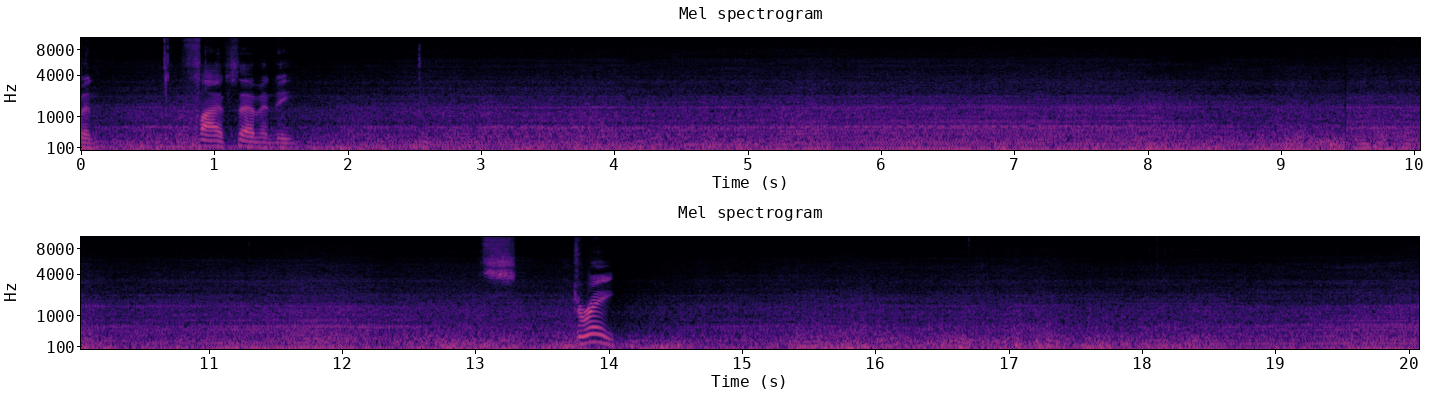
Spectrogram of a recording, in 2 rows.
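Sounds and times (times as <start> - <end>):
atv engine running: 0.0 - 20.0.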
